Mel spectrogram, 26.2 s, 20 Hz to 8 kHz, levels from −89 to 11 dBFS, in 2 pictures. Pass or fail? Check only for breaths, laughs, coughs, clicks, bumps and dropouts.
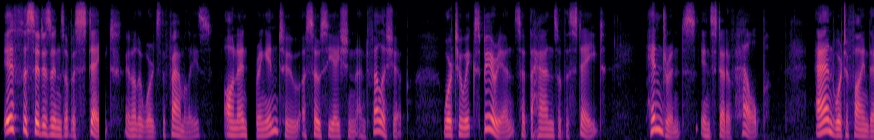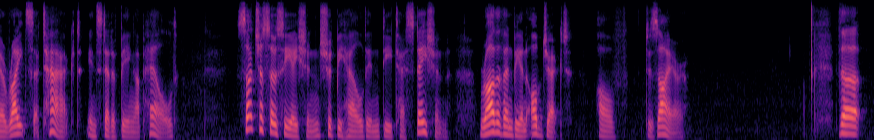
fail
